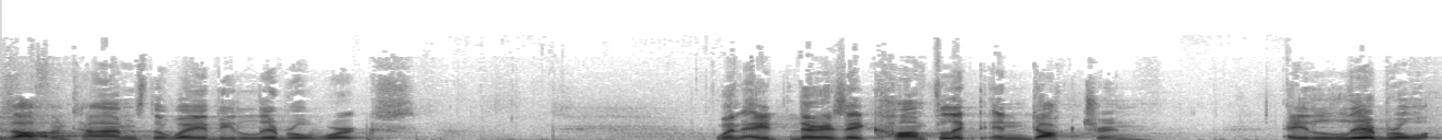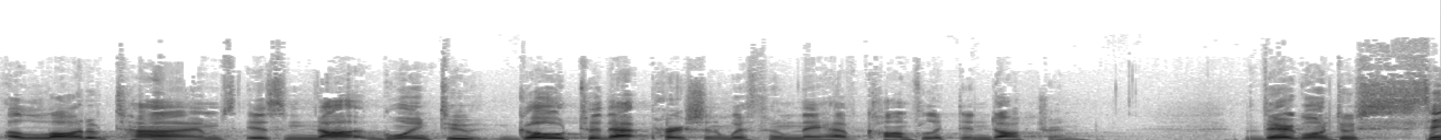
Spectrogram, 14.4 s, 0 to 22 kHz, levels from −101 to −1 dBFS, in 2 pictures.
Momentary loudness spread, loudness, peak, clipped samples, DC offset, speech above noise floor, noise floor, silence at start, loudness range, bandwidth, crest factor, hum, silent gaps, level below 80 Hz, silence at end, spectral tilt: 11 LU; -22 LUFS; -4 dBFS; under 0.1%; under 0.1%; 37 dB; -59 dBFS; 0 s; 6 LU; 13.5 kHz; 20 dB; none; none; -72 dBFS; 0 s; -4.5 dB/octave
